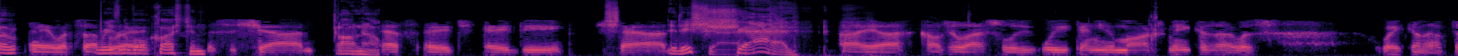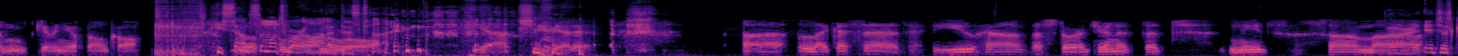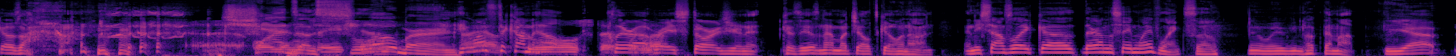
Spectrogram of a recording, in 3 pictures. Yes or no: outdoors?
no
